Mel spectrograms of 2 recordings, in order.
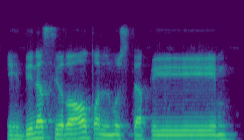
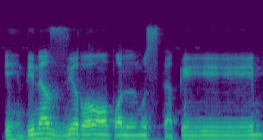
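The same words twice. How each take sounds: First: The s in sirat is a heavy emphatic s. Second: The s in sirat is blended toward a z. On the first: This is the reading of one traditional reciter. "shad dulu yang muqaddam" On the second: This is the reading of a third traditional reciter. "Terus hamzah"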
